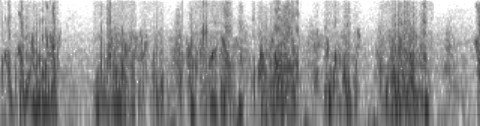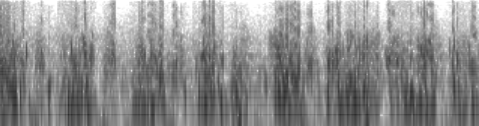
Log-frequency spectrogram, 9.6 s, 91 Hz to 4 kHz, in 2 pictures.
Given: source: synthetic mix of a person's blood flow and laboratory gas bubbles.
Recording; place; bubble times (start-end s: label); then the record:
Doppler ultrasound of blood flow; subclavian vein
0.00-0.61 s: bubbles
0.92-3.07 s: bubbles
3.10-3.62 s: bubbles
3.72-4.32 s: bubbles
4.71-5.76 s: bubbles
5.81-5.97 s: bubbles
6.06-6.67 s: bubbles
6.71-7.29 s: bubbles
7.42-8.60 s: bubbles
8.62-9.18 s: bubbles
9.25-9.60 s: bubbles
From the record:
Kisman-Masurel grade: 444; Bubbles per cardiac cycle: continuous sound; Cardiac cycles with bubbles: 100%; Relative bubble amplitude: maximal (0.775 to 0.999); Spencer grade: 4 (maximum detectable bubble signal sounding continuously throughout systole and diastole of every cardiac period, and overriding the amplitude of the normal cardiac signals); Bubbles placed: anywhere in the cardiac cycle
